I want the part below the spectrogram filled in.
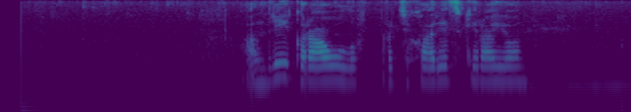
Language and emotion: Russian, neutral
